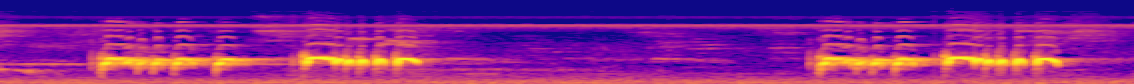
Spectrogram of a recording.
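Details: Lure song of a local wild-type zebra dove from Blora: two full songs, each a beaded trill followed by looping rolled coos, about four seconds apart. A faint steady electrical-sounding whine is present.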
